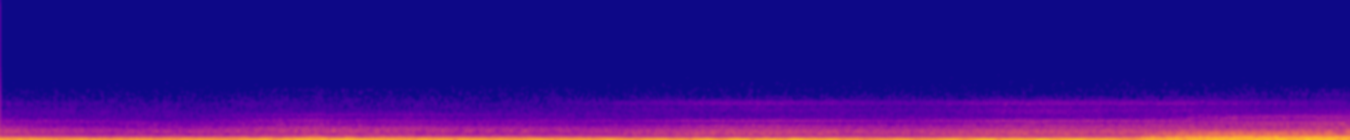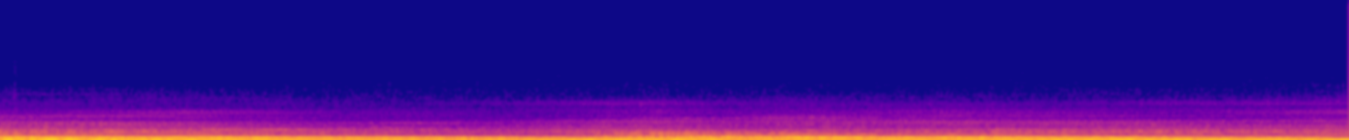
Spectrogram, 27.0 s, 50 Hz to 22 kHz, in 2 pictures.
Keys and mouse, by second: 0.3 Tab, 0.5 alt+z, 6.5-14.1 drag, 13.3 0, 13.6 ., 13.8 0, 14.1 Return, 15.2 Right, 15.2 click, 15.3 Left, 15.7 3, 15.8 Return, 16.5-19.7 middle drag, 19.7-21.3 drag, 22.3-24.6 shift+middle drag, 24.6 shift+a.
